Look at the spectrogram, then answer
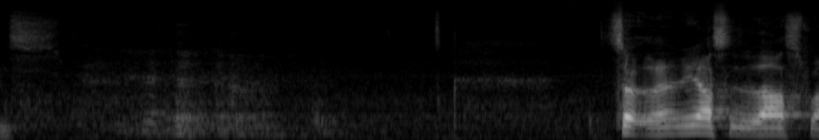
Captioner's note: chuckling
